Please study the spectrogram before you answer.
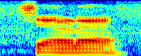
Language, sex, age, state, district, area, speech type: Santali, male, 30-45, West Bengal, Birbhum, rural, read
